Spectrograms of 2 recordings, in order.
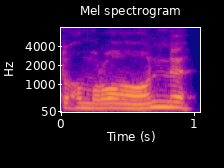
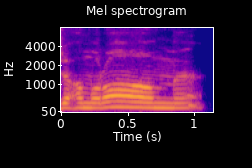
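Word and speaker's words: Amram: First of all, the father of Moses, his name is not Umran, his name is Umram, according to the so he got the name wrong.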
